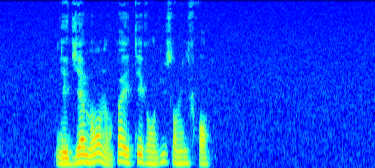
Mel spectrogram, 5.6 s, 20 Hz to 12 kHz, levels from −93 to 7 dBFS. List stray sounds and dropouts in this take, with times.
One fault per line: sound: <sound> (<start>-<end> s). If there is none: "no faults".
no faults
